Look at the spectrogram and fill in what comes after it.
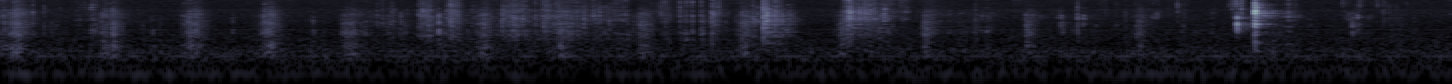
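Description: A person chewing crunchy protein chips topped with chicken salad: faint, irregular crunches, with a single sharper tap a little after six seconds.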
